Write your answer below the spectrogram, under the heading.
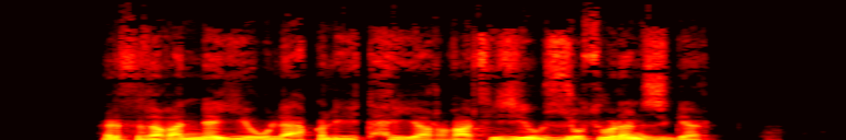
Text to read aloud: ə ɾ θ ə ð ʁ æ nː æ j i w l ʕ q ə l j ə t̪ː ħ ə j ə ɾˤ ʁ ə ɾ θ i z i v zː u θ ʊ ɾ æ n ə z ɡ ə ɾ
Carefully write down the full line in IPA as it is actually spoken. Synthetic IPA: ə ɾ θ ə ð ʁ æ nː æ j i w l ʕ q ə l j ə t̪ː ħ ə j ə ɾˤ ʁ ə ɾ θ i z i w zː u θ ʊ ɾ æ n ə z ɡ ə ɾ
